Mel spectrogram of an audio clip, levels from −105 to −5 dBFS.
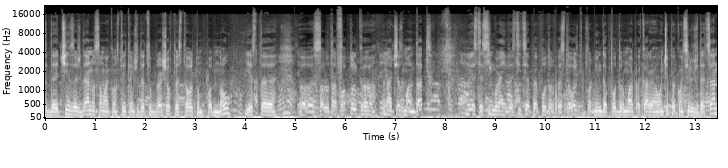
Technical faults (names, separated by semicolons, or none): channel delay (comb filtering)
